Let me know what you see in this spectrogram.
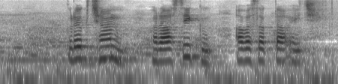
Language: Maithili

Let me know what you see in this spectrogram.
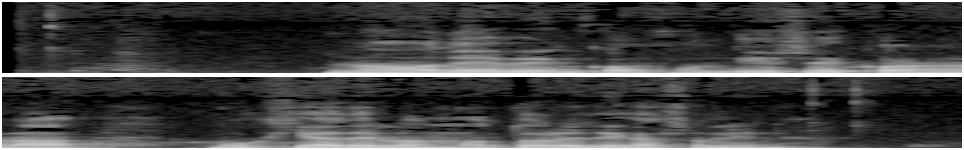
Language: Spanish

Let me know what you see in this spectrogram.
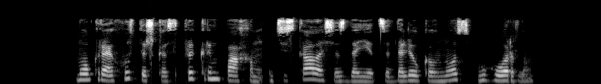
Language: Belarusian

